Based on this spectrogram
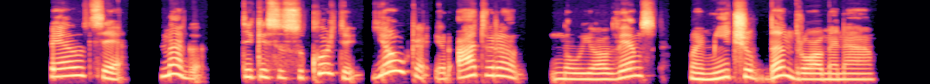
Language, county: Lithuanian, Klaipėda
